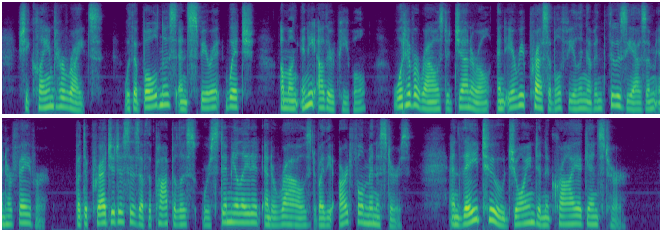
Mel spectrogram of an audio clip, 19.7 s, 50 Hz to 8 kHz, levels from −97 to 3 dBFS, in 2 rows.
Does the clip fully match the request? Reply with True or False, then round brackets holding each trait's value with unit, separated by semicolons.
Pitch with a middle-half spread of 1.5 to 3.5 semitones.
False (4.1 semitones)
